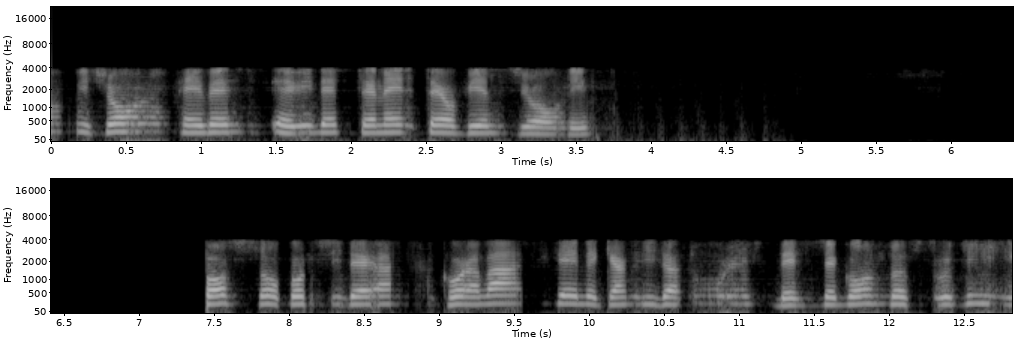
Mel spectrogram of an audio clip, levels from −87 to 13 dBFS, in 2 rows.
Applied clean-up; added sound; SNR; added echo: neural separator model SepFormer WHAMR!.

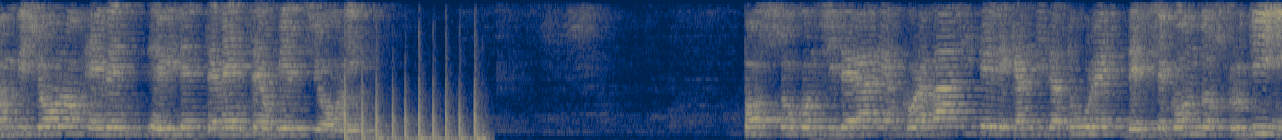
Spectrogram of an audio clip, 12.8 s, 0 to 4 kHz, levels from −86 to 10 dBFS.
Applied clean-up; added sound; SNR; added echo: none; Knock; 2 dB; reverberation time 0.7 s.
